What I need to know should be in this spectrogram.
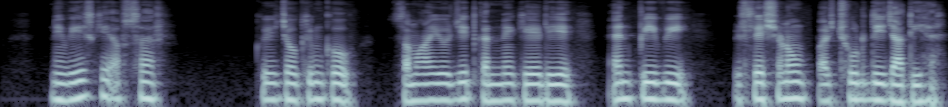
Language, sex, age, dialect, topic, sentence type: Hindi, male, 18-24, Garhwali, banking, statement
